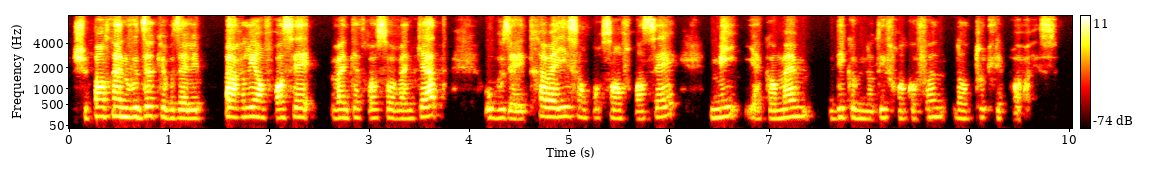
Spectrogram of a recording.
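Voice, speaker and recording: A middle-aged Montreal woman with a Québécois accent presents a webinar as a relocation consultant, speaking directly and conversationally to her listeners while hesitating frequently. Her lowish voice is brisk with fairly even intonation, captured on a low-quality recording.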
